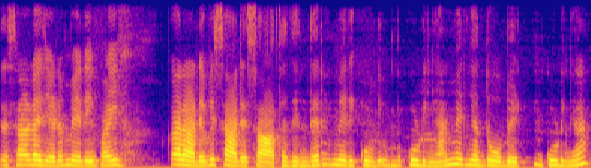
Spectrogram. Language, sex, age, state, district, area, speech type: Dogri, female, 30-45, Jammu and Kashmir, Samba, rural, spontaneous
